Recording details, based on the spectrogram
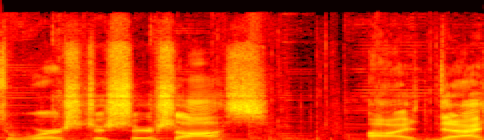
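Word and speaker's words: Worcestershire: It's pronounced worstersher sauce. Oh, did I say worstershire?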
